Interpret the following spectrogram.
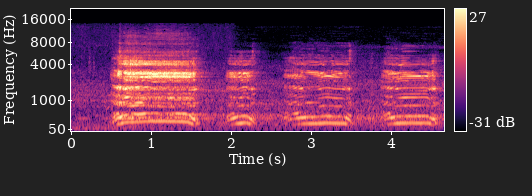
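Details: Deer stag during the rut in a large enclosure at the Altenfelden wildlife park, giving four deep, drawn-out, moaning roars about a second long each, the first longest, with short pauses between them.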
